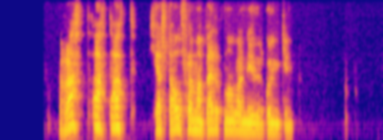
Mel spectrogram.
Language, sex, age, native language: Icelandic, male, 50-59, Icelandic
